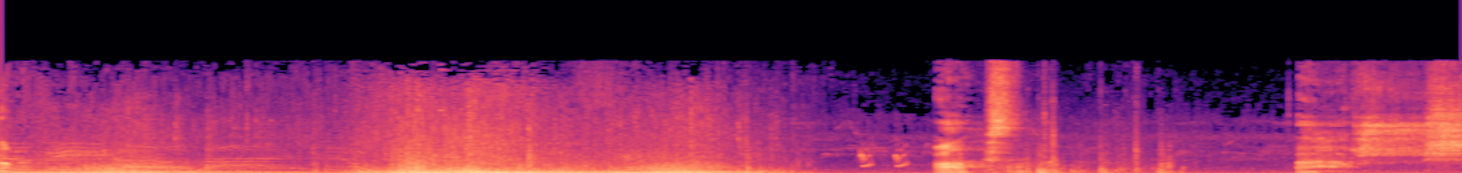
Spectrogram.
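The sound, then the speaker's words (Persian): An explosion in a tense dramatic scene: a loud, sustained roar heavy in low rumble that lasts about five seconds, then gives way to quieter passages with short vocal sounds and a few sharp bursts. “این انفجار به خاطر چیه؟”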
